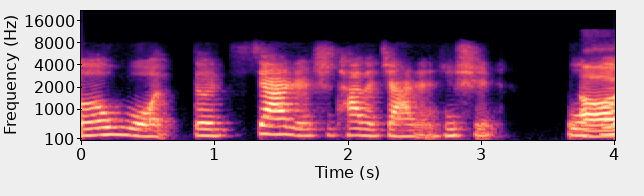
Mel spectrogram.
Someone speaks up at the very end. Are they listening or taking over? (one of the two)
taking over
